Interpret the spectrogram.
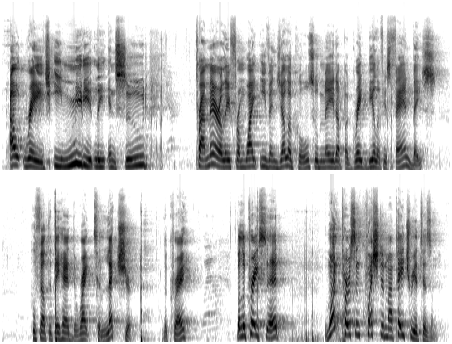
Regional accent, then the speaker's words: United States; I love being an American, but I am not always proud of being an American

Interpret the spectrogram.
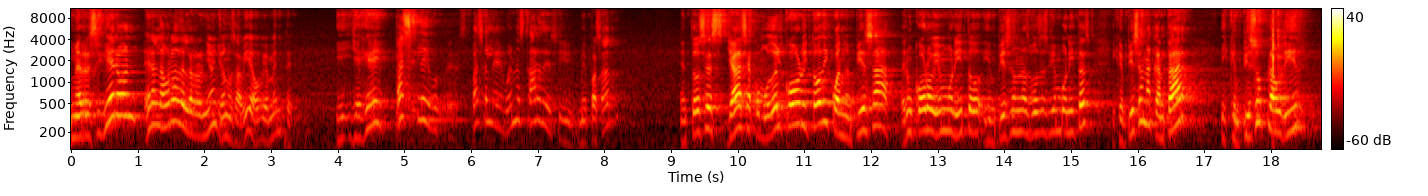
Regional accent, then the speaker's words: San Luis Potosí, Mexico; moved away; fui a San Luis Potosí, mi tierra

